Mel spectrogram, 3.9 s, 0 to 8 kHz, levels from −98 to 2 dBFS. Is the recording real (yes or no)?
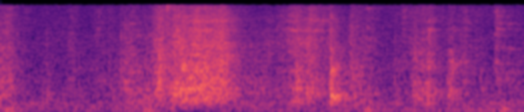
no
